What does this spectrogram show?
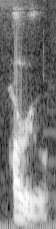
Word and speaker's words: Haru: new friend with uh haru haru yes heru who i name who is pronouncing her rook for the longest time i just heard it wrong but yeah haruk the earth bender the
